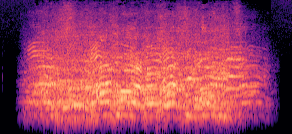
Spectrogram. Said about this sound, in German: Ganz Hamburg hasst die Polizei. Ein Slogan, der an diesen Tagen oft auf Hamburgs Straßen zu hören ist.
